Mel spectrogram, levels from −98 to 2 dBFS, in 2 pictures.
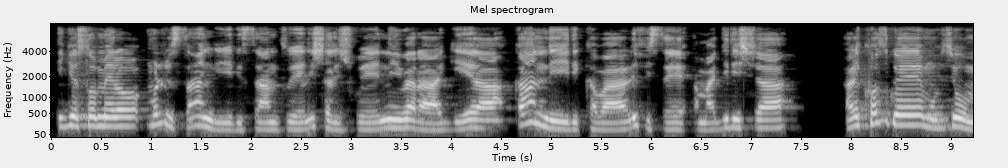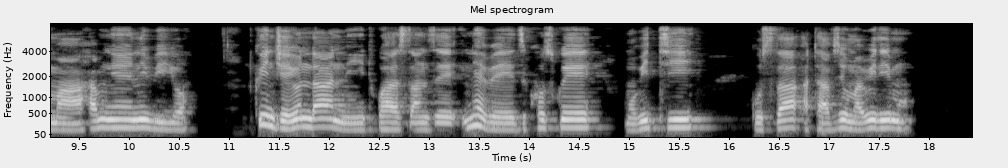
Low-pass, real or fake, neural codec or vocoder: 7.2 kHz; real; none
